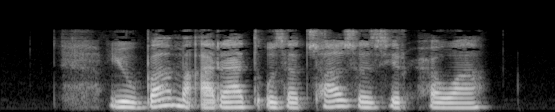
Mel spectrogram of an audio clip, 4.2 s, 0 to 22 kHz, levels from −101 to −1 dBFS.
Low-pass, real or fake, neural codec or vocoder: 7.2 kHz; real; none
